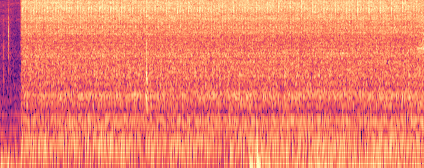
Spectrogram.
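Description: A car engine idles steadily just after being started, a low continuous hum at close range with no talk, one soft knock partway through.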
